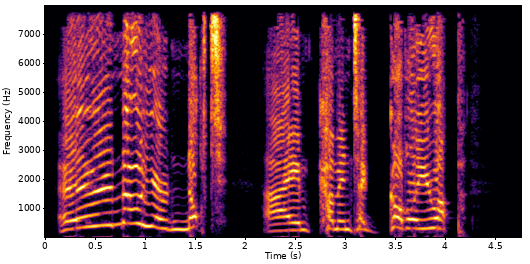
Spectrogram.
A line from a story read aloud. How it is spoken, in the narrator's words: roared the troll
